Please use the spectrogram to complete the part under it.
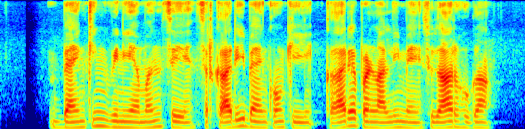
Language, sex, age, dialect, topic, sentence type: Hindi, male, 18-24, Garhwali, banking, statement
